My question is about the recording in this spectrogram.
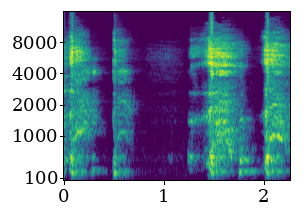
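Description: A man coughs once, a loud, sudden cough about a second and a half in.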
